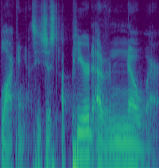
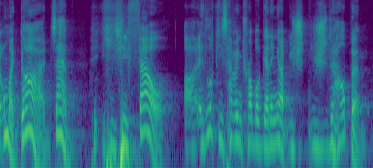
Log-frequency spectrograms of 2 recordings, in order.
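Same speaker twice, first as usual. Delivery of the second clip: higher-pitched mock of an alarmed, innocent wife; imitating concerned wife; 7 semitones higher, 3 dB louder than usual. Wife urges husband to help the fallen cyclist, imitated alarm. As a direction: play the worried wife, pitched up. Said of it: "nice, innocent person, she says".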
